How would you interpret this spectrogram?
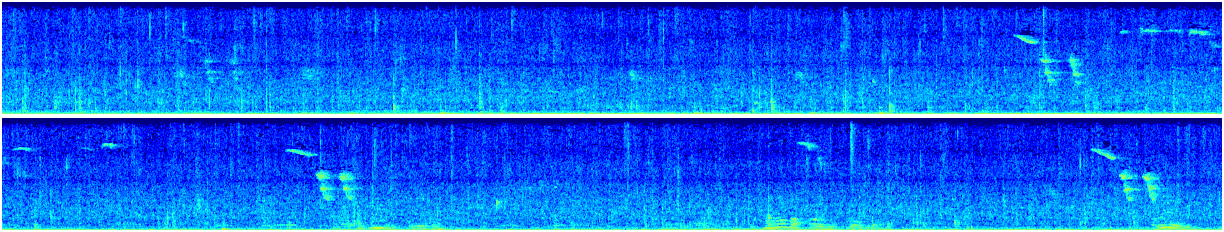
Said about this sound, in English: Heavier than drizzle, I guess. It's steady.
